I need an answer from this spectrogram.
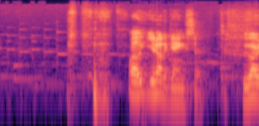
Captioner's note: laughs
